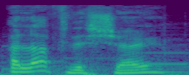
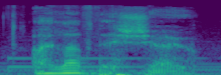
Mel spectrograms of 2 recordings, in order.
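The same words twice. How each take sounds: First: It is read in an ordinary speaking voice. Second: It is read in a put-on radio voice.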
